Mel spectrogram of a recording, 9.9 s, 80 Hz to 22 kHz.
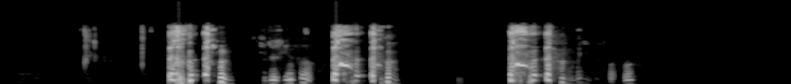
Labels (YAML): expert_labels:
- quality: good
  cough_type: dry
  dyspnea: false
  wheezing: false
  stridor: false
  choking: false
  congestion: false
  nothing: true
  diagnosis: upper respiratory tract infection
  severity: mild
age: 46
gender: male
respiratory_condition: false
fever_muscle_pain: false
status: symptomatic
